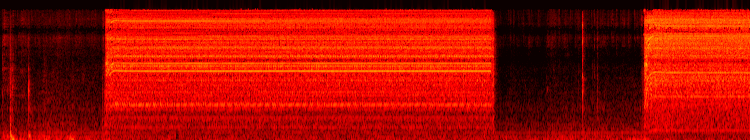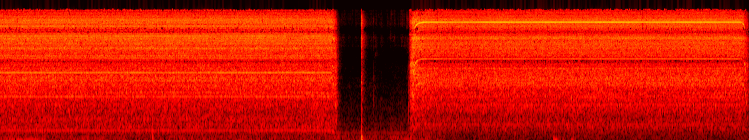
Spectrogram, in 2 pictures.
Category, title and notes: Sound effects > Objects / House appliances
TOOLPowr-Samsung Galaxy Smartphone, CU Impact Wrench, Start, Run, Stop, Three Speeds Nicholas Judy TDC
An impact wrench starting, running and stopping in three speeds.
run, start, stop, Phone-recording, speed, impact-wrench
